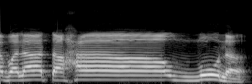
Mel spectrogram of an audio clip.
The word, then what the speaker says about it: وَلَا تَحَاضُّونَ: پڑھیں گے، ٹھیک ہے۔ واو زبر و، لام الف زبر لا، ولا، تا زبر تا، ولا تا، حا کھڑا زبر مد، ضاد حا، ضاد واو پیش ضو، ولا تحاضوا، نون زبر نا، ولا تحاضون۔ اب یہاں پر میں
